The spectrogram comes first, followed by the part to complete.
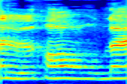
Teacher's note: را ساکن سے پہلے زبر را کو پر پڑھیں گے یعنی موٹا، دواد مستعلیہ موٹا پڑھیں گے منہ اور آواز کو کھول کر.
